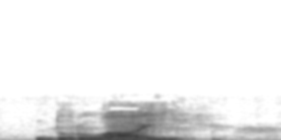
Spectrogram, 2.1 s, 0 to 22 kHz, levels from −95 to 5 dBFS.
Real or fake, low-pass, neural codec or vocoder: real; 7.2 kHz; none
